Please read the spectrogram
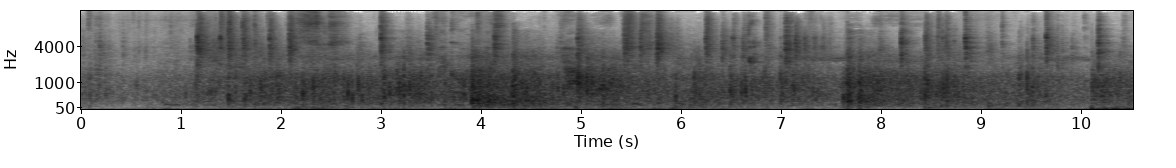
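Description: Recording of firecrackers and fireworks played through a small portable speaker as noise-desensitisation training for a dog: dense crackling with sharp bangs, louder bursts about four, five and eight seconds in.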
